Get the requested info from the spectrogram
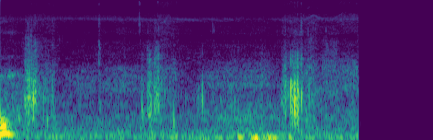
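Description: A few faint footsteps on a dirt path, about four steps at an uneven pace, before the audio cuts out abruptly near the end.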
